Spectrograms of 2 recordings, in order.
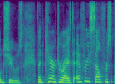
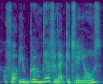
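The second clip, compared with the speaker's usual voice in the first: ordinary delivery, nothing marked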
